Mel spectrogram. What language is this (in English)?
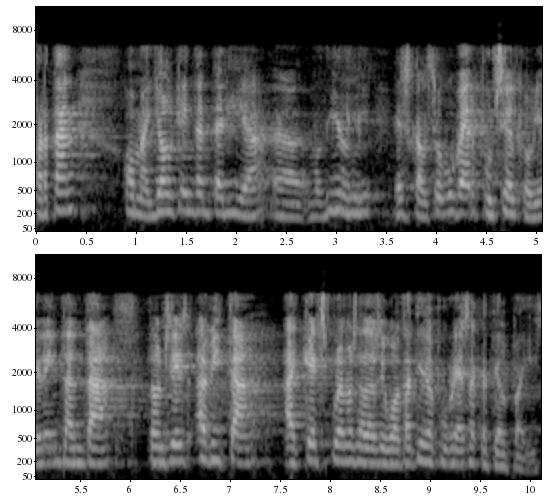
Catalan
